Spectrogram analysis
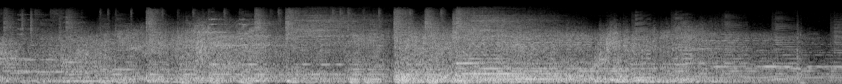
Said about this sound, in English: Who crashes into the hillside and screams to the ground.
